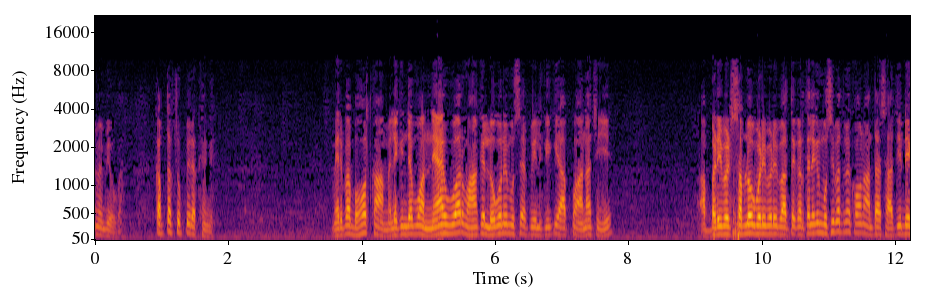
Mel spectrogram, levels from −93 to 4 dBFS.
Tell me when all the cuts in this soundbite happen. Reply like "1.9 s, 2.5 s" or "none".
none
